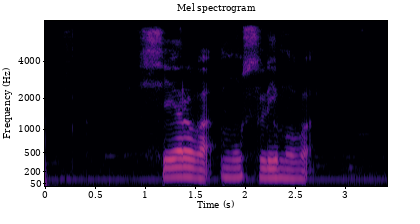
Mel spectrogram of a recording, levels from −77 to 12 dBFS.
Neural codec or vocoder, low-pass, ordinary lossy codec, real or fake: autoencoder, 48 kHz, 128 numbers a frame, DAC-VAE, trained on Japanese speech; 7.2 kHz; AAC, 48 kbps; fake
